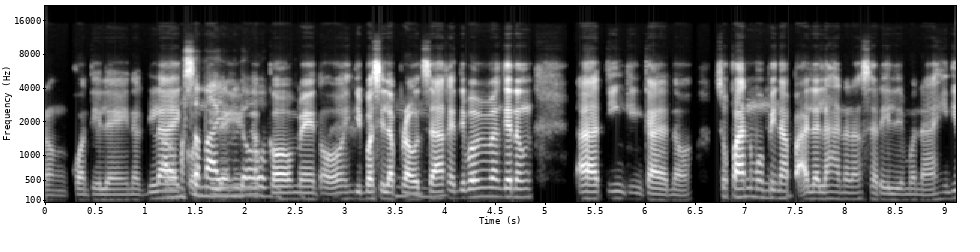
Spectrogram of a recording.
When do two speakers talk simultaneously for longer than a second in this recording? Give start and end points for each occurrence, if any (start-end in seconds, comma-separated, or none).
1.1-2.4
